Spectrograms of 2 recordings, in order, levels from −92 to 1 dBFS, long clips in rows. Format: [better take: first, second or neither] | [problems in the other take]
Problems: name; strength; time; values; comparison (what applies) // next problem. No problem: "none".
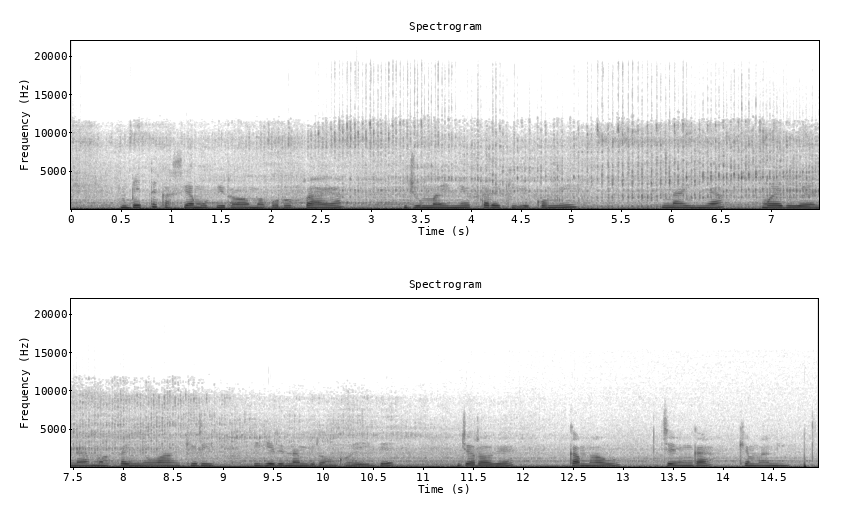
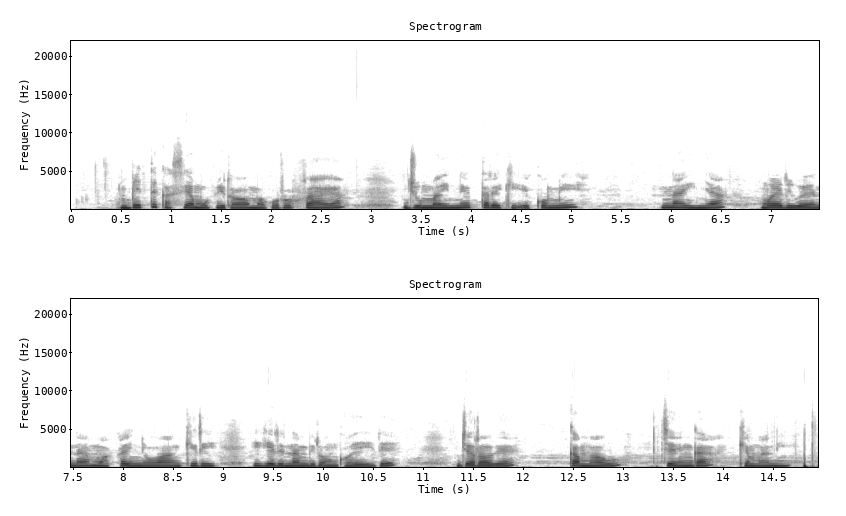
second | background sound (Motorcycle); 1 dB above the speech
